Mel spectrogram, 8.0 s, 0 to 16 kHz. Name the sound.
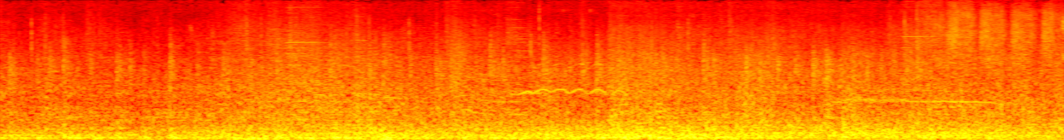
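siege weapons firing on city wall, Medieval 2 Total War video game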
